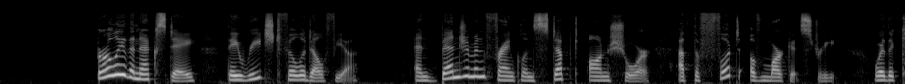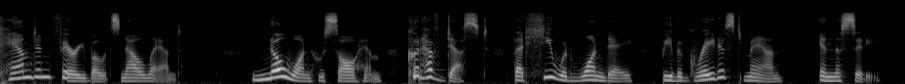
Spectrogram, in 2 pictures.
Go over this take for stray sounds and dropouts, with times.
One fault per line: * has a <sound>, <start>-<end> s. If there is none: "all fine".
all fine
